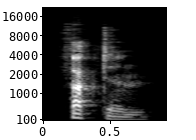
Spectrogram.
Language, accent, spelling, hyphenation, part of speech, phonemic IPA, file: English, Australia, fuckton, fuck‧ton, noun, /ˈfʌktʌn/, En-au-fuckton.ogg
- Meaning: A large amount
